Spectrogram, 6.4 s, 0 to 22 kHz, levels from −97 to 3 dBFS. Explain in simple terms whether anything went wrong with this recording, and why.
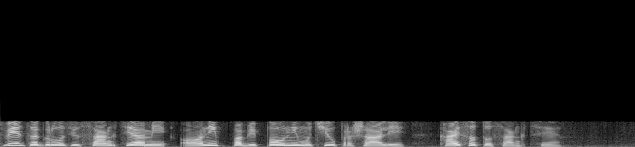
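At about 1.42 s the speech briefly sticks on a slightly buzzy, held sound for about 20 ms, then carries on. This is packet loss with pitch repetition: a tiny piece of this G.711 telephone audio went missing, which fits a single lost packet. The receiver filled the gap by repeating the last cycle of the voice.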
